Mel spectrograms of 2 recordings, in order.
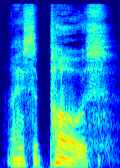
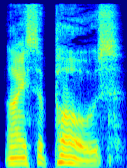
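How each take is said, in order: First: Slow, mildly miserable mumble; a resigned, unhappy give-in. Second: Very slow, drawn-out resigned sigh of words; miserable, slower. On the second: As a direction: give in even more unhappily. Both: Acted. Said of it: "Wisconski said miserably".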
